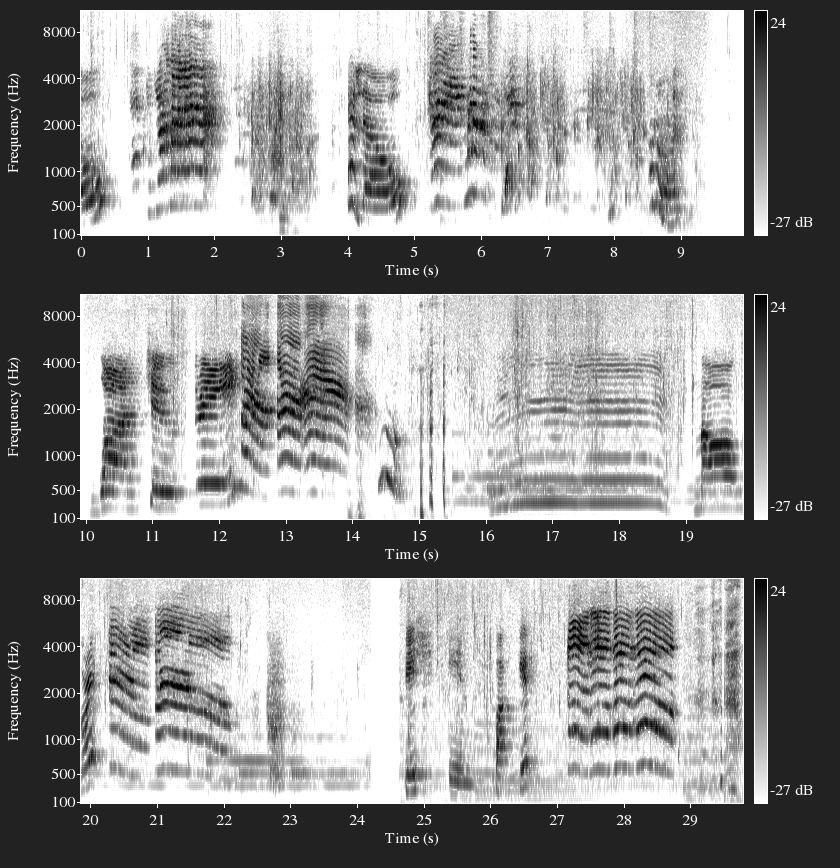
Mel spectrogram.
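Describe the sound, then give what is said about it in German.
A dolphin underwater produces high, squeaky, warbling calls in speech-like bursts, imitating the rhythm of human talk, with a muffled, watery quality throughout and brief pauses between phrases. “Es ist jetzt kein englisches Wort, was der Delfin da sagt.”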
